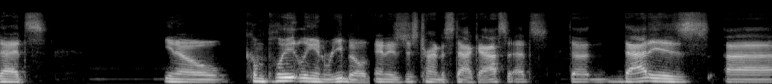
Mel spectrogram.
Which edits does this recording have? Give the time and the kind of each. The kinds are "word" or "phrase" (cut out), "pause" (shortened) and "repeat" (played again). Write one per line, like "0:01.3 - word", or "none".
0:03.7 - word
0:05.6 - pause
